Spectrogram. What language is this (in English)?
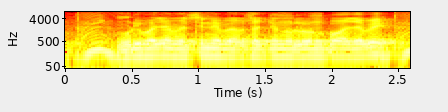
Bangla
